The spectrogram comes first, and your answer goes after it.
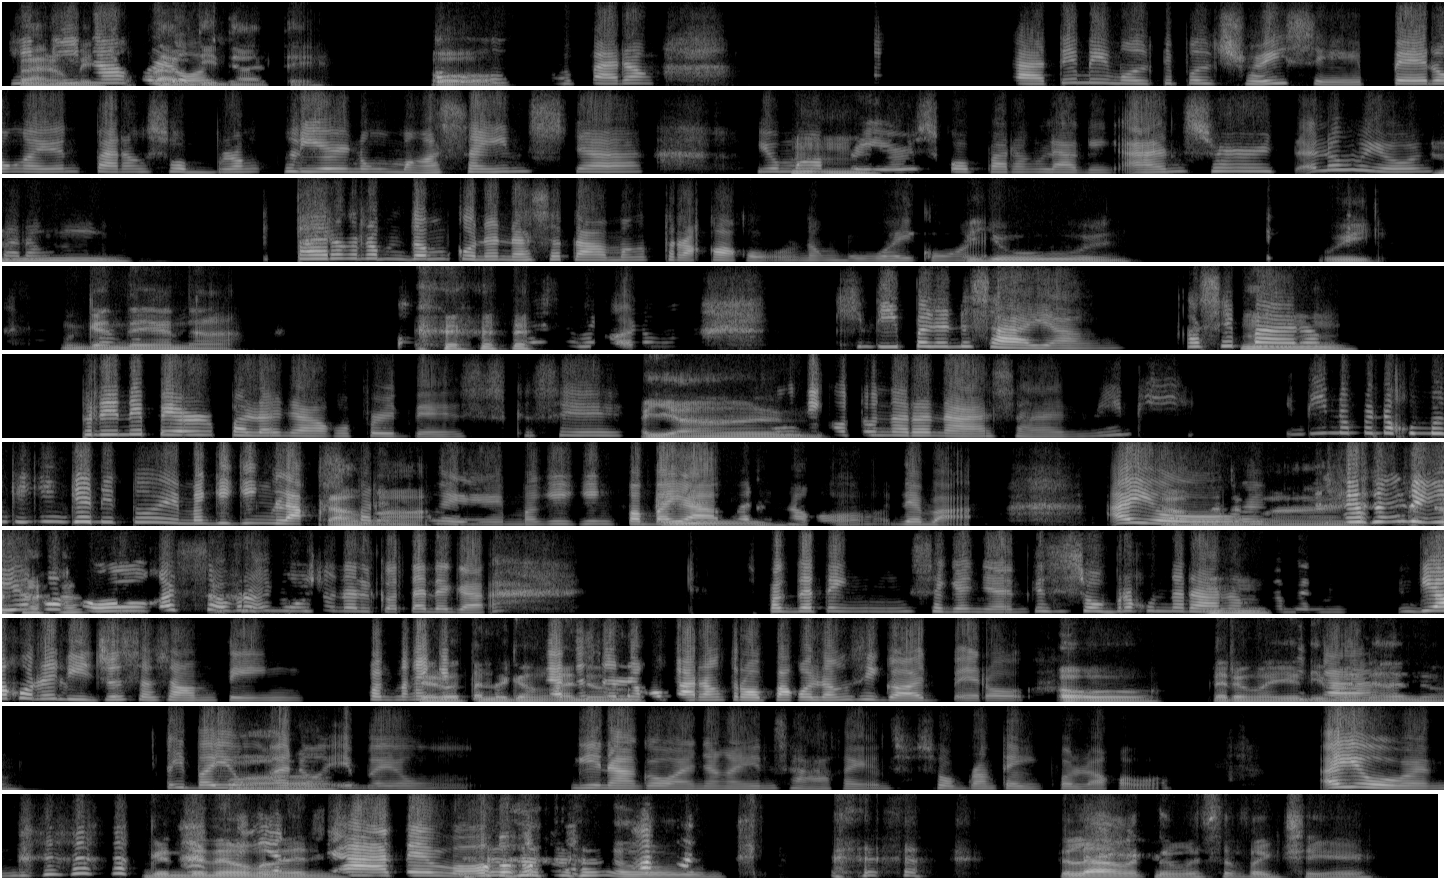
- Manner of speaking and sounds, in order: tapping; chuckle; chuckle; chuckle; laughing while speaking: "mo"
- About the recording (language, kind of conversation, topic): Filipino, unstructured, Ano ang nararamdaman mo kapag niloloko ka o pinagsasamantalahan?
